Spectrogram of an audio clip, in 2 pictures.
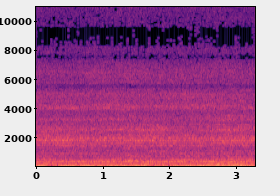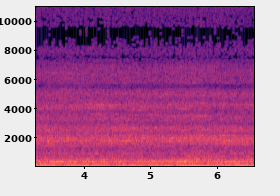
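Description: Loaded coal hopper wagons of a long freight train rolling past: steel wheels running on the rails in a steady rumble.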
